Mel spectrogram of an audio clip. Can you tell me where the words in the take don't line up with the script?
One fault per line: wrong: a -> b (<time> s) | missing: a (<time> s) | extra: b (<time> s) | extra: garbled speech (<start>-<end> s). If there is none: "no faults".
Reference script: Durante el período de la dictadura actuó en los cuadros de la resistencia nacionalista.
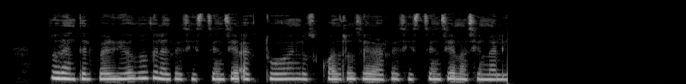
wrong: dictadura -> resistencia (1.7 s)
